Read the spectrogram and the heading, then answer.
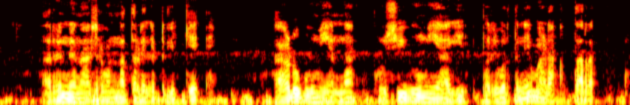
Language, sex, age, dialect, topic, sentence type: Kannada, male, 56-60, Dharwad Kannada, agriculture, statement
